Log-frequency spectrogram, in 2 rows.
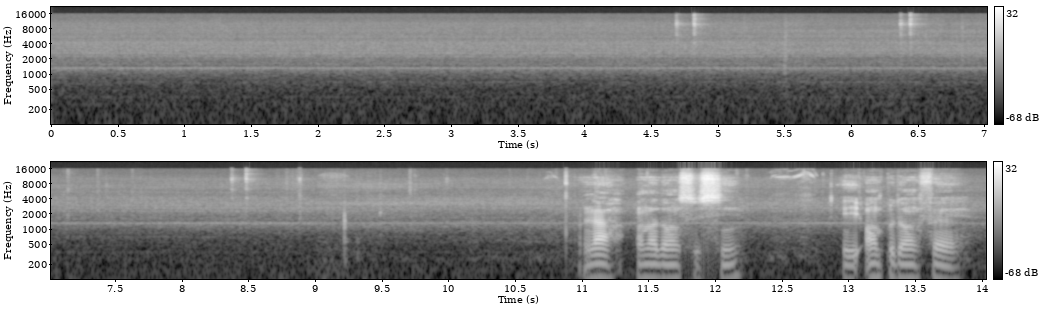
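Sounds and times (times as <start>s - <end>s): faint high whine: 0.0s - 14.0s
microphone hiss: 0.0s - 14.0s
computer mouse clicks: 4.6s - 5.6s, 6.3s - 7.7s, 8.3s - 10.1s.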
